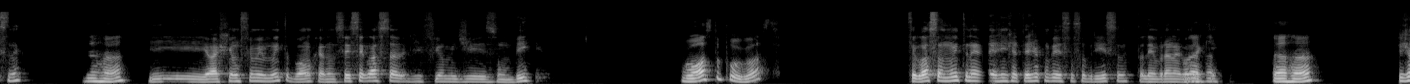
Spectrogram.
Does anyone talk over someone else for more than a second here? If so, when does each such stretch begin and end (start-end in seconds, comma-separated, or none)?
none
